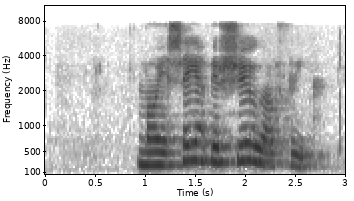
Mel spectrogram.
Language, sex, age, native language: Icelandic, female, 12, Icelandic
